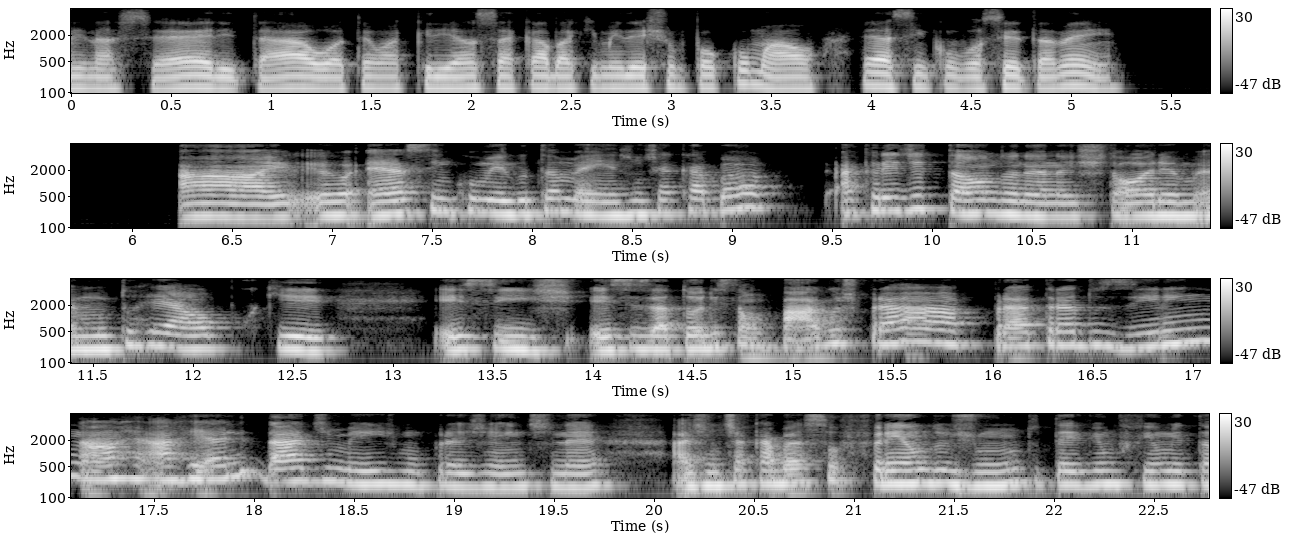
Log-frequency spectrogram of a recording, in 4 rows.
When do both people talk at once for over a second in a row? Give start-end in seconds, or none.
none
